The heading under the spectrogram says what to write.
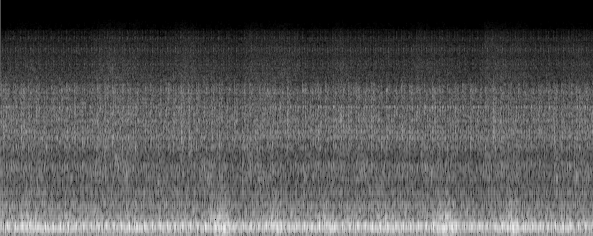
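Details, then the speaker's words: Sailboat diesel at idle, in neutral and in gear, sounding below the helm, worsening since purchase: steady idle with coarse grinding rumble underneath; cutlass bearing suspected but ruled out because the shaft doesn't spin in neutral. "It happens in neutral and in gear. When you're outside, it sounds like it's happening right below your feet, right at the helm."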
